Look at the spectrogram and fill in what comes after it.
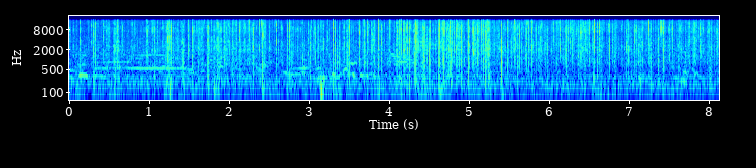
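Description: Rain falling, a dense, irregular patter of many small drop ticks over a steady hiss.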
